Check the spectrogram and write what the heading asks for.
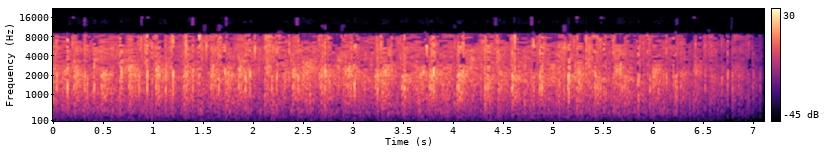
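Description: Audience applauding: many hands clapping together in a dense, steady patter that tapers off near the end.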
